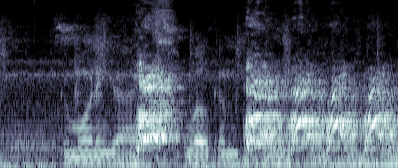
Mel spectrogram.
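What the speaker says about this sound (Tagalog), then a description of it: "Siya yung naririnig nyo ngayon tumatahol" Newly arrived dog barking in repeated sharp bursts, loud and close, while someone talks over it.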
